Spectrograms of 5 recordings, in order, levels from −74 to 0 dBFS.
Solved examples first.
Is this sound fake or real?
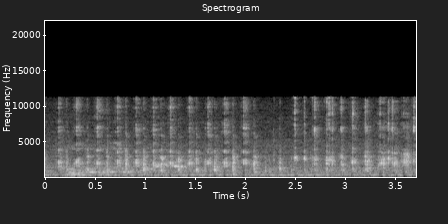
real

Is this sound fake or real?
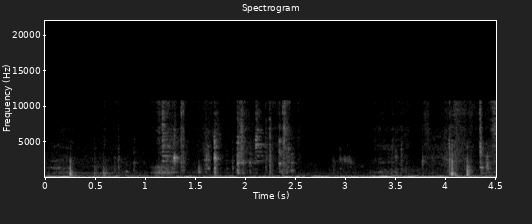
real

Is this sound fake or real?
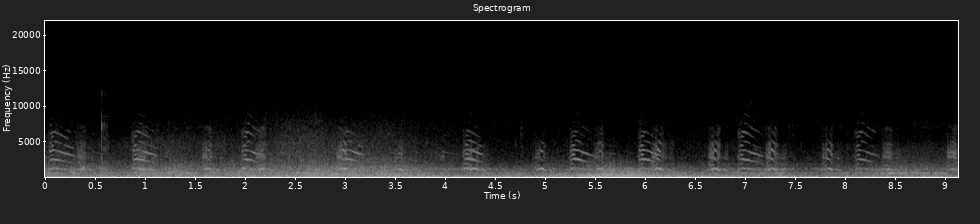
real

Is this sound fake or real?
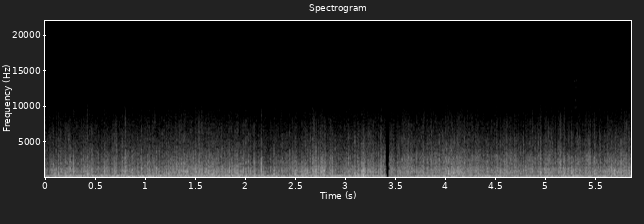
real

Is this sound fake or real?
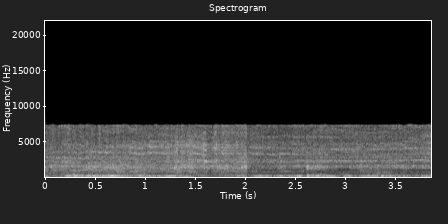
real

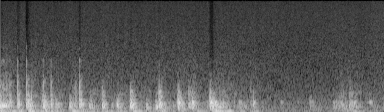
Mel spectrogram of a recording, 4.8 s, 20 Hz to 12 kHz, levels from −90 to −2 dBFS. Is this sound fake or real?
real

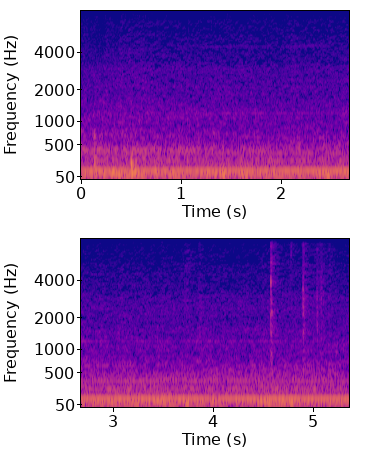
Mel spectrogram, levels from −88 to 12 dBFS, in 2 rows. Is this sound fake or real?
real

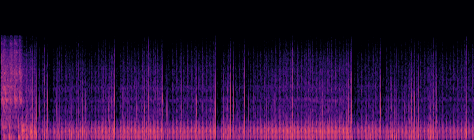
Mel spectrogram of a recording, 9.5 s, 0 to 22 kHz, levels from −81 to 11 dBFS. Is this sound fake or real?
real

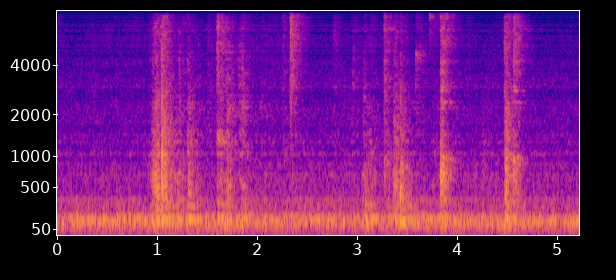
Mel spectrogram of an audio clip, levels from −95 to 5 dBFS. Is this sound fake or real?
fake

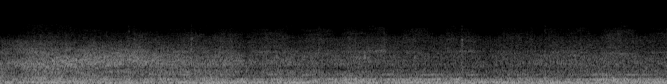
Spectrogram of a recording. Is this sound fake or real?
real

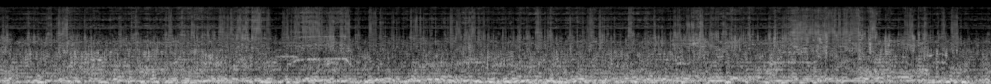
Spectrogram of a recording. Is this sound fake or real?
fake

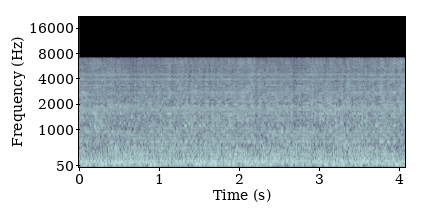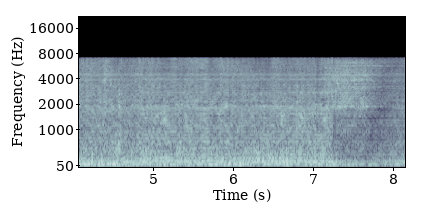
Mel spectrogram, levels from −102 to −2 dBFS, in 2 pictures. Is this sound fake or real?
fake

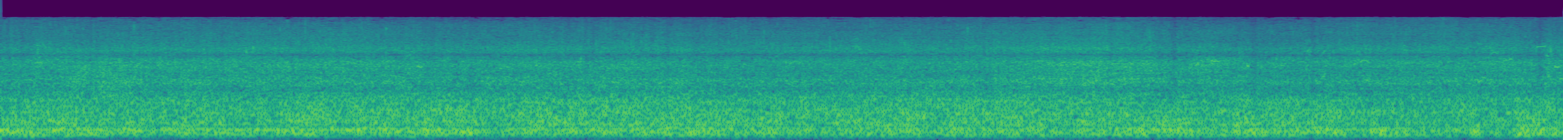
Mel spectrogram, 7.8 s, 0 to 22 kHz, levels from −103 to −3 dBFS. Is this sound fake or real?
real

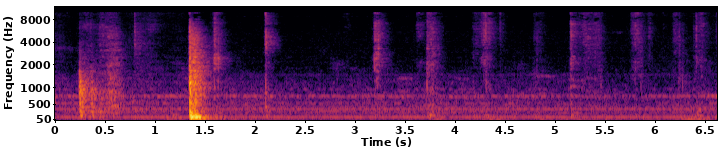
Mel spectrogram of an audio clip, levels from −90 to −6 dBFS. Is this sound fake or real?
fake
